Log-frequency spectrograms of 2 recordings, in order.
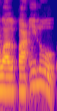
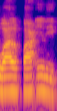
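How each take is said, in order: First: The last word ends with an 'oo' vowel. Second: The last word ends with an 'ee' vowel. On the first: The speaker calls it wrong. "Bukan wal fa'ilu ya, bukan" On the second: The speaker calls it right. "Jadi yang betul wal fa'ili"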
